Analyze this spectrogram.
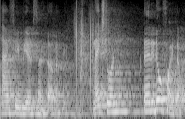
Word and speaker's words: pteridophytes: amphibian centauri next one pteridophyta p is silent here p is silent pteridophytes this is a first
